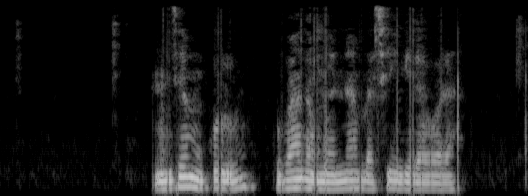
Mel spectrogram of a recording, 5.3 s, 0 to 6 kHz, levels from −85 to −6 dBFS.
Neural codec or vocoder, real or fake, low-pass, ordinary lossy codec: codec, 16 kHz, 16 kbps, FreqCodec, smaller model; fake; 5.4 kHz; MP3, 32 kbps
